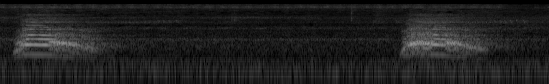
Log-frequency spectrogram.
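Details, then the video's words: Two rasping, arched cries from a water deer, each about half a second long, separated by nearly three seconds of near silence with faint hiss. "WATER DEER SOUND EFFECT 고라니 울음소리"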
